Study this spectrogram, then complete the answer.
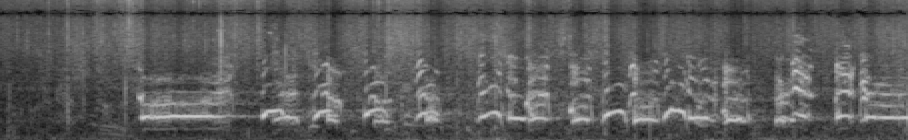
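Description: A dog bays and howls repeatedly nearby.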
